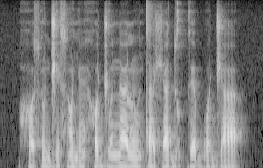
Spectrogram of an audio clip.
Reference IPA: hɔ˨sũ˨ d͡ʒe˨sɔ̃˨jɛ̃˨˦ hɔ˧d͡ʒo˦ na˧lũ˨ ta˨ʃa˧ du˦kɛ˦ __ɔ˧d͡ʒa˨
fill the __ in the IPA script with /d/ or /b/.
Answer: b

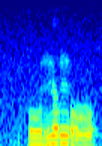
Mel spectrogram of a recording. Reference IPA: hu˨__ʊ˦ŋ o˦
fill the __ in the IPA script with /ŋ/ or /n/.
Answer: n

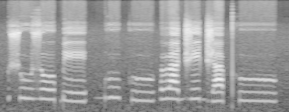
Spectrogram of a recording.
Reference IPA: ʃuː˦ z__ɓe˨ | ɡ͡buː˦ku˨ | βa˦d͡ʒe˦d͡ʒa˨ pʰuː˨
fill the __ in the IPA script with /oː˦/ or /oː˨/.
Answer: oː˦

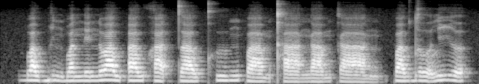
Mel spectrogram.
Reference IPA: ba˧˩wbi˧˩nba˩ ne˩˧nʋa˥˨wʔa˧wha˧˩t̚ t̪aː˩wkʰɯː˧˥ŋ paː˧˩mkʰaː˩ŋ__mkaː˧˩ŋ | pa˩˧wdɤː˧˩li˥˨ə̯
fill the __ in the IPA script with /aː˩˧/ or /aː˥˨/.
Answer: aː˩˧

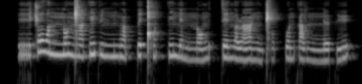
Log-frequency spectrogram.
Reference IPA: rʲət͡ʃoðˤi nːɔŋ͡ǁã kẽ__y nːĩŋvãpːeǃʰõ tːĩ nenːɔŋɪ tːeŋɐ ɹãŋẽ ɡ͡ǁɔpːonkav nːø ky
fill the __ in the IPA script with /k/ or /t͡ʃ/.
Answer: k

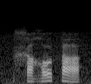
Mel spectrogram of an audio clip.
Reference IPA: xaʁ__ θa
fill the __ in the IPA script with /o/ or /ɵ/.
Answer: o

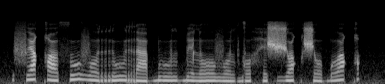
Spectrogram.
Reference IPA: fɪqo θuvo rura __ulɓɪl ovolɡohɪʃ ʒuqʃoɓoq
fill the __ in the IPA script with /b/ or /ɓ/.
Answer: ɓ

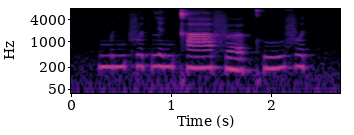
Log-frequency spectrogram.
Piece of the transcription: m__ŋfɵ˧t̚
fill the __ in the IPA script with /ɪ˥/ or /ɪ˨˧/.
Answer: ɪ˨˧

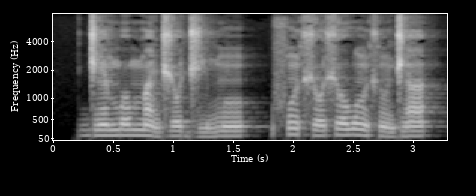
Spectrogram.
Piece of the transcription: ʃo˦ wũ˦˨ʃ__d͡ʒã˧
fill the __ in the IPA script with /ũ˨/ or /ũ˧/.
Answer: ũ˨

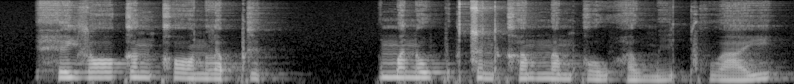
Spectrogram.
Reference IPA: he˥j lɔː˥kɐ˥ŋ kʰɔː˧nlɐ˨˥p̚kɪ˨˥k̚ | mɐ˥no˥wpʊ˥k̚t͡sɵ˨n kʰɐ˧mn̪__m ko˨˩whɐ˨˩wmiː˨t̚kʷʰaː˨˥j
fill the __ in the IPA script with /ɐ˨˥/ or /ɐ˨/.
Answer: ɐ˨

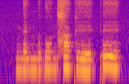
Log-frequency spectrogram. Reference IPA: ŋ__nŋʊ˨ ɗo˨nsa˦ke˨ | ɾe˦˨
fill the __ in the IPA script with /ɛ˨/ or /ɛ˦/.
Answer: ɛ˨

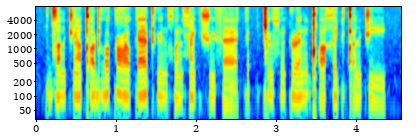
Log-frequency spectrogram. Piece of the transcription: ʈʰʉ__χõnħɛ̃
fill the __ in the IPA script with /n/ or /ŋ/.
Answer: n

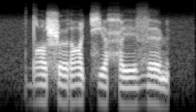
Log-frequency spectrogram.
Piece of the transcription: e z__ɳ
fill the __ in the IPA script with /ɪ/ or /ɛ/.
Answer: ɛ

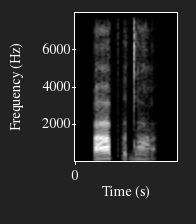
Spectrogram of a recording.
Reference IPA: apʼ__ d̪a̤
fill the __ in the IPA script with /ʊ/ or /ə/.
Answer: ə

